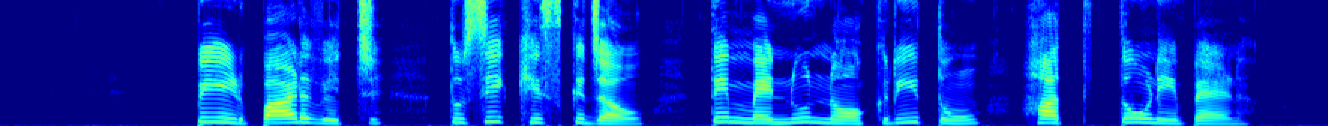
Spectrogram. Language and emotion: Punjabi, neutral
